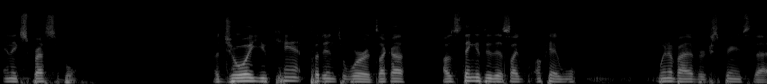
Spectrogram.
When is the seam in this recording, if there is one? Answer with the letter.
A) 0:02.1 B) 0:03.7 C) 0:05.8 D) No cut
D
